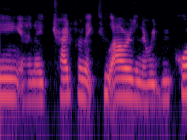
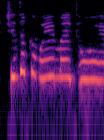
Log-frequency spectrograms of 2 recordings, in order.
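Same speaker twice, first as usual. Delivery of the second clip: put-on much higher whiny child's tattle; tattling little kid; 14 semitones higher than usual. Little sister tattling to mom on older sister, whiny high kid voice. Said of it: "And so I'd be like".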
